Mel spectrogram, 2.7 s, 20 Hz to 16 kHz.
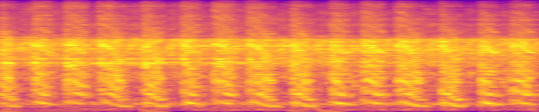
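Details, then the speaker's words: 2005 Subaru STI after full rebuild (new head gaskets, valves, retainers, seals), first start attempt: even starter cranking, about four to five pulses a second, no metallic clack, no valve contact heard; normal cranking. "oh okay you sounds fine yeah it sounds like sounds beautiful just like cranking over if a valve was smacking anything we'd hear it"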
